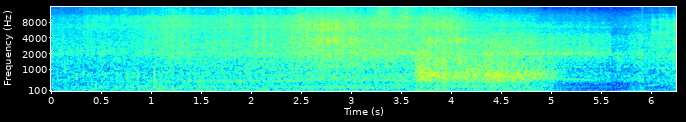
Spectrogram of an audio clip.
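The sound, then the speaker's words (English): A truck engine rumbles as the truck pulls off the road, stops, and reverses up the roadside bank while turning around. The noise is rough and broad, swells through the middle, then eases near the end. “He drives the truck a little way off the road, stops and reverses it as he turns around, pushing the back wheels up the bank of the road.”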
